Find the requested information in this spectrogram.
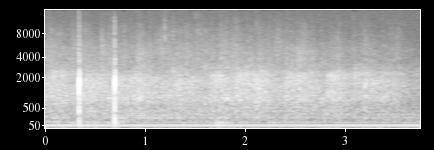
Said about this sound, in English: So let's give him a clap, all right?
